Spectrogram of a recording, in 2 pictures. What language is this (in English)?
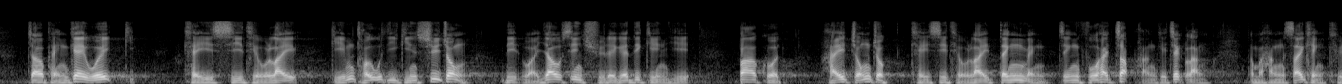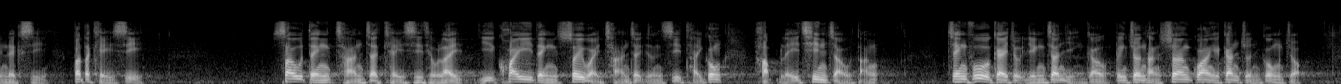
Cantonese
